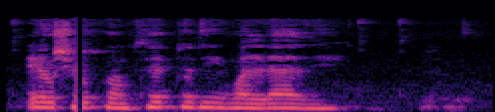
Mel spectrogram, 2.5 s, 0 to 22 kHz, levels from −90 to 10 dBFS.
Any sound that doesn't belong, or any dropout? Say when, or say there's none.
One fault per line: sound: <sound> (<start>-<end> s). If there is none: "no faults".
sound: dropout (0.4-0.4 s)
